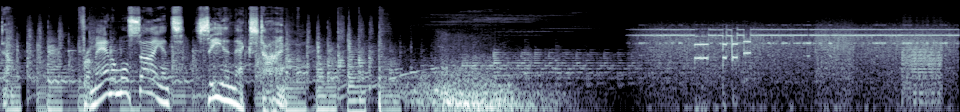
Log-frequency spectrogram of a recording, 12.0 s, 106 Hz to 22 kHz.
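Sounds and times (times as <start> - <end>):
high ringing electronic tone: 7.8 - 12.0.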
